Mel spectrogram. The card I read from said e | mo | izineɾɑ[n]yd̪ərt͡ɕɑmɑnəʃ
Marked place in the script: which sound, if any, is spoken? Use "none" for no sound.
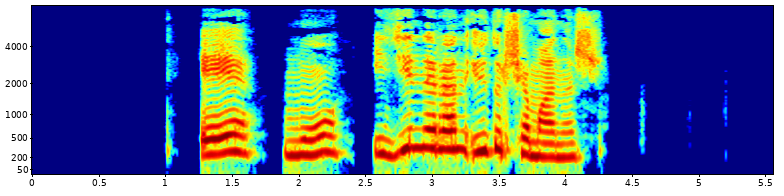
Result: n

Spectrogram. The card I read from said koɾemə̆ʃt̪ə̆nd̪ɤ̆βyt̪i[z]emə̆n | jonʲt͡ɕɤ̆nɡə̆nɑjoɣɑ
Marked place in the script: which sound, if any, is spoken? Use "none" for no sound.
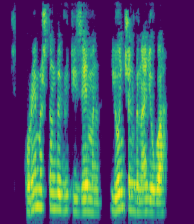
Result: z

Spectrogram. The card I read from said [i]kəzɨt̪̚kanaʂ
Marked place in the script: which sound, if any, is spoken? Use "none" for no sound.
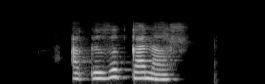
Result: a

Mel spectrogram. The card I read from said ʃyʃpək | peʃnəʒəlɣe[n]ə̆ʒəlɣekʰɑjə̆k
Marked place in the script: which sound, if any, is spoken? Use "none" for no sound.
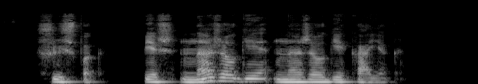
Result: n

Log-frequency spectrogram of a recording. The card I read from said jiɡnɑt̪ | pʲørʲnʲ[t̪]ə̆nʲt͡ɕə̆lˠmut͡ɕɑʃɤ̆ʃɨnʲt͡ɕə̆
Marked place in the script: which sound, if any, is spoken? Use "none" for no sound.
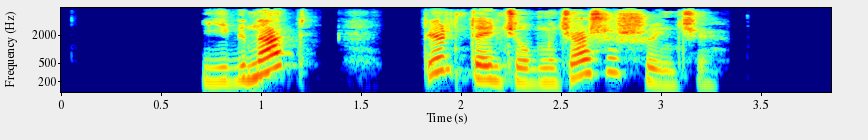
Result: t̪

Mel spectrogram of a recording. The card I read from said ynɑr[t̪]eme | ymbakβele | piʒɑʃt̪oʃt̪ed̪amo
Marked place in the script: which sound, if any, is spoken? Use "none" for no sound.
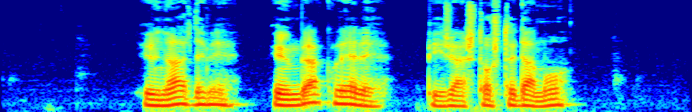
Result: d̪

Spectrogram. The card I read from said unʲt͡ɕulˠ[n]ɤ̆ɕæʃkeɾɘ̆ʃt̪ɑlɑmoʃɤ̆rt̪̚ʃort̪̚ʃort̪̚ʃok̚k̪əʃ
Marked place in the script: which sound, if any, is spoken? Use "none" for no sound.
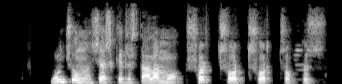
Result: n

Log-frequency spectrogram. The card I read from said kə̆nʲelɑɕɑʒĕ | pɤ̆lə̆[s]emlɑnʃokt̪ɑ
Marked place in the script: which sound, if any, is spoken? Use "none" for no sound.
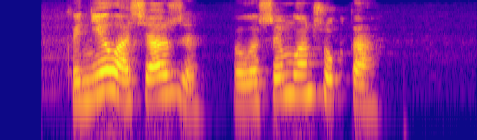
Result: ʃ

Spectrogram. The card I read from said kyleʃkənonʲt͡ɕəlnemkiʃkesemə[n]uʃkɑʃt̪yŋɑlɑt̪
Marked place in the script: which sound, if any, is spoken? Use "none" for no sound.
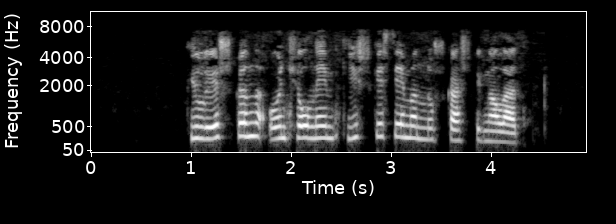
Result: nː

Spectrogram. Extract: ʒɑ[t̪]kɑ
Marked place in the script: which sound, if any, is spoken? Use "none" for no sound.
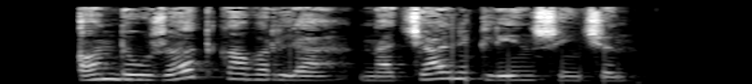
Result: t̪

